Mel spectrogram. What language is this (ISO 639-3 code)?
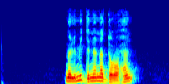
kab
